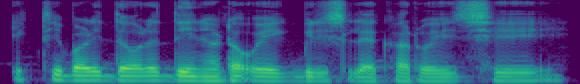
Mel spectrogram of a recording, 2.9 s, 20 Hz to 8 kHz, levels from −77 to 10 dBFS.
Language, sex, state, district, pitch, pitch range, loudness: Bengali, male, West Bengal, Alipurduar, 105 Hz, 100-115 Hz, -18 LUFS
